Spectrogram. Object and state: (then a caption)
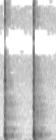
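Jar lid not vacuum-sealed. Three quick taps on a jar lid that has been closed again without pumping, so it is not under vacuum. Each tap is a short, dull knock with a low thump and a quick fade, sounding quite different from the vacuum-sealed lid.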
